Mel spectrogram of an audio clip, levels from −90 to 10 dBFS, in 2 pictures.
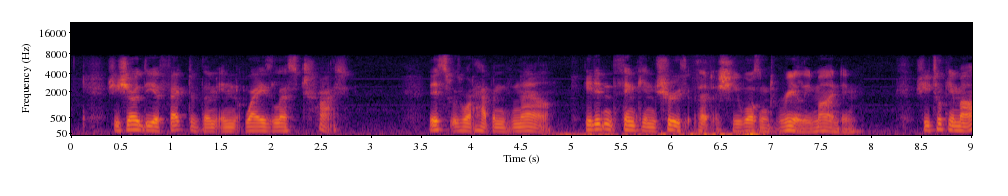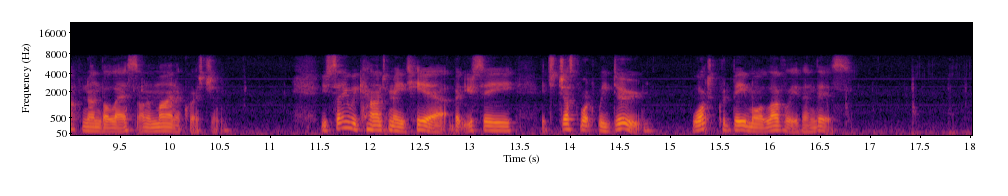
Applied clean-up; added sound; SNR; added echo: none; Wind; 10 dB; none.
